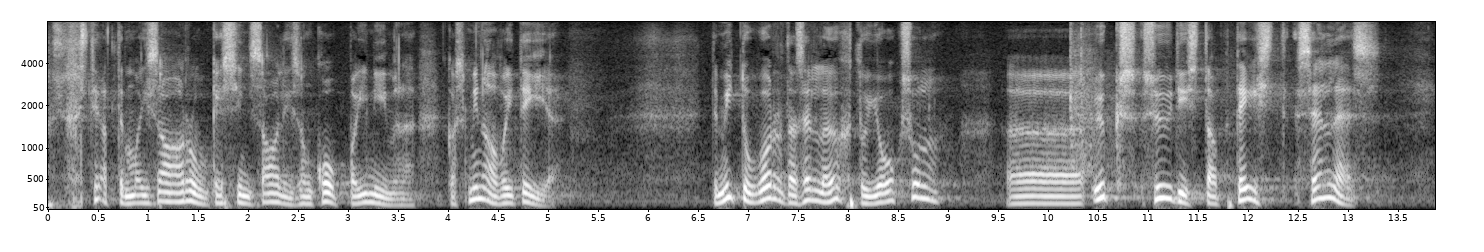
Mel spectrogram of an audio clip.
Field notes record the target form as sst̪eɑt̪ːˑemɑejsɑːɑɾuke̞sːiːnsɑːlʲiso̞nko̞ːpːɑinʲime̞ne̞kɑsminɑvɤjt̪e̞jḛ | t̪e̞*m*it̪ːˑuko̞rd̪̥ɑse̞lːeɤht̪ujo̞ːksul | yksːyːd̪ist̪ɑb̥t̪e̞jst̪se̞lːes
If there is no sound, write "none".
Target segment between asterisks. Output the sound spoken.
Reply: m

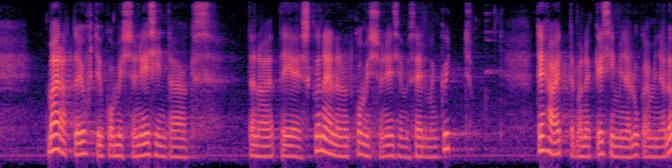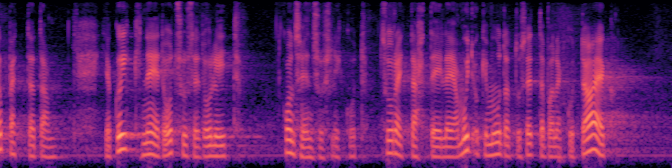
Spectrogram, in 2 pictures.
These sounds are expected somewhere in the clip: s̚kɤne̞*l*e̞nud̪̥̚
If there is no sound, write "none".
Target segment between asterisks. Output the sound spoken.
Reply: l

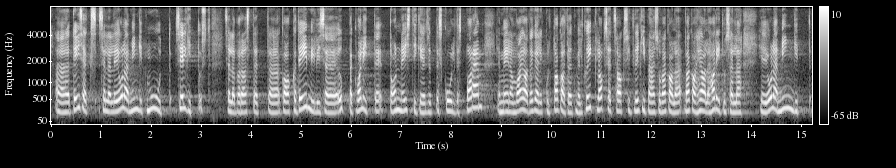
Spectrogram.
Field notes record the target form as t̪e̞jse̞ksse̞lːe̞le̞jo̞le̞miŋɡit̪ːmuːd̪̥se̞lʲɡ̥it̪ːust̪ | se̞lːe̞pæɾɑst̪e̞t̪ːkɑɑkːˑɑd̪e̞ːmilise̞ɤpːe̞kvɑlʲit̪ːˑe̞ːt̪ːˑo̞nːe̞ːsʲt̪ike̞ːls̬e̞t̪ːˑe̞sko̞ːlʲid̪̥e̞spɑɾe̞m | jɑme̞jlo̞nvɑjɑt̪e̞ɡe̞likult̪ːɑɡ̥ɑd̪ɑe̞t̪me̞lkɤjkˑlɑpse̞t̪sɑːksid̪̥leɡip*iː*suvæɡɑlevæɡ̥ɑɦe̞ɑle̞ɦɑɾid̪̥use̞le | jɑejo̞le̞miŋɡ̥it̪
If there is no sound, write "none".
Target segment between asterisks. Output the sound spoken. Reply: æː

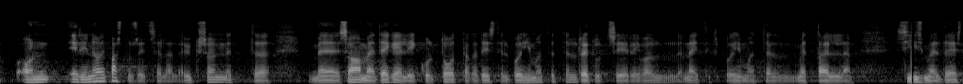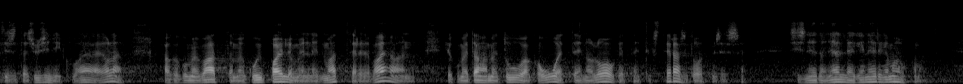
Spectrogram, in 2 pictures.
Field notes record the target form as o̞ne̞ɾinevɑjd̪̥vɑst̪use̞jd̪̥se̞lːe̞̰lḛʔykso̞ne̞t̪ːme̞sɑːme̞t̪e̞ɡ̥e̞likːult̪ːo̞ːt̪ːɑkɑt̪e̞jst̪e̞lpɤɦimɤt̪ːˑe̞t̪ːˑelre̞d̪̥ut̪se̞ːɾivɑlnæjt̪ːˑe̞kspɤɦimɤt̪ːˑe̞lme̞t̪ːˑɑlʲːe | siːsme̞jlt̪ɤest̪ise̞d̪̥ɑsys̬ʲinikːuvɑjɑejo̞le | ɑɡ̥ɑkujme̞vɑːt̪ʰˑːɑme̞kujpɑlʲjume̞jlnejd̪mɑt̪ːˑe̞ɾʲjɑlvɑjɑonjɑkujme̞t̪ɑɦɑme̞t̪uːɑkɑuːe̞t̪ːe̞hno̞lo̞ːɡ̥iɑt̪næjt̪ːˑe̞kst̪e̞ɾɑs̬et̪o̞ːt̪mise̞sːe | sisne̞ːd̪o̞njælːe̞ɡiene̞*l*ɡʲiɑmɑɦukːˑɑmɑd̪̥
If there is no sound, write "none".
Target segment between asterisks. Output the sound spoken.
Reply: r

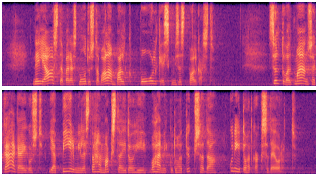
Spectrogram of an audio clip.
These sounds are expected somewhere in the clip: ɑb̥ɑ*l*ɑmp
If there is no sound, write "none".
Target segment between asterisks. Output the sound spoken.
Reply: l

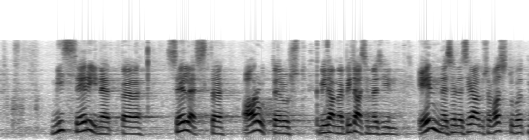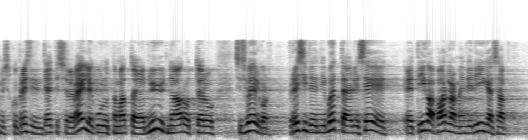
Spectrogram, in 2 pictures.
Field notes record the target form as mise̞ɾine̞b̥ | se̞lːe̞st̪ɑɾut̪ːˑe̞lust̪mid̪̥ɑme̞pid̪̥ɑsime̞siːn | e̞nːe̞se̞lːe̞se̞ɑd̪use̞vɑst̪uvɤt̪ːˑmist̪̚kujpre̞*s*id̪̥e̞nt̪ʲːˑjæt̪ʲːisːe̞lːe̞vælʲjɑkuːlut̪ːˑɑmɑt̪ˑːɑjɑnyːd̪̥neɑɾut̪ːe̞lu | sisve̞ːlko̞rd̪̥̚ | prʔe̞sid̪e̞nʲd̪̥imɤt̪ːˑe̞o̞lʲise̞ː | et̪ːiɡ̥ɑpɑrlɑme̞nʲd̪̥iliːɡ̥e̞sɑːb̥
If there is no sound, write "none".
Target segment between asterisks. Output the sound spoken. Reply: s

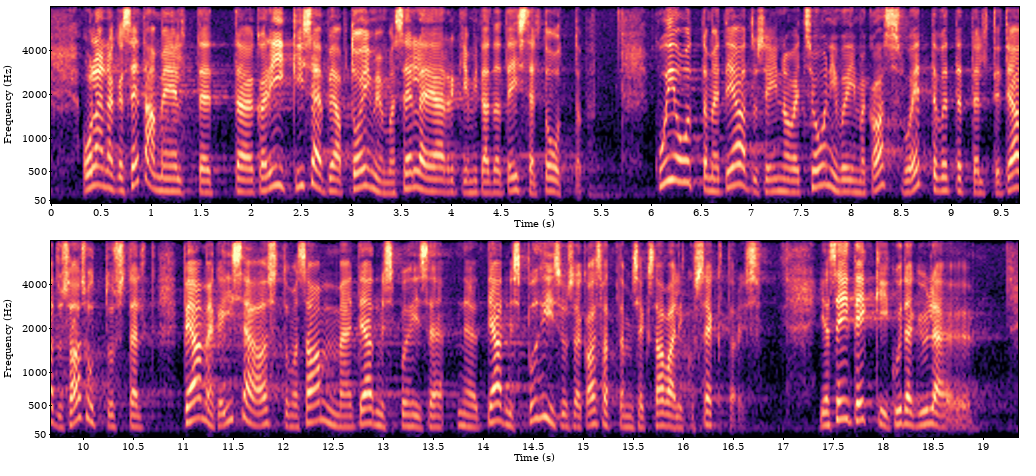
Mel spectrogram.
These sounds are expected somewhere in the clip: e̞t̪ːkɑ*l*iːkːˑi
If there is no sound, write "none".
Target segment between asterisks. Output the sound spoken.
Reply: ɾ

